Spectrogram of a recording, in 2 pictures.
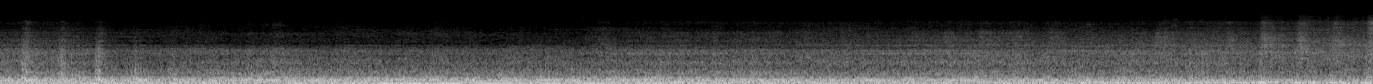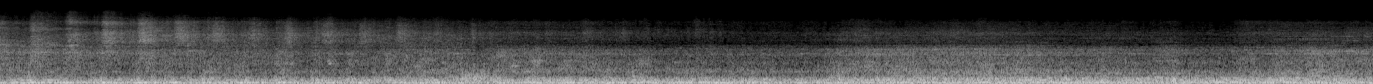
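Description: A long freight train rumbles steadily past close by.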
